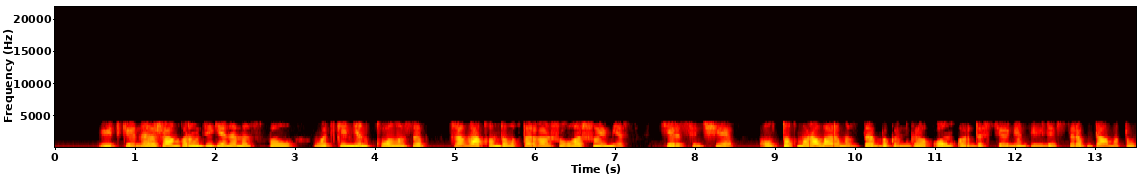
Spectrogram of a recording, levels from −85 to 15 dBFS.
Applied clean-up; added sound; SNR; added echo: neural separator model SepFormer DNS4.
